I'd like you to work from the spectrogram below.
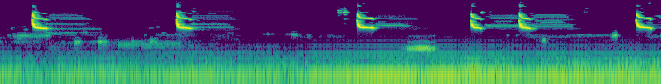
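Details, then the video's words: Black-capped white-eye, known locally as pleci black capped, giving six short, sharp chirps, each sliding steeply downward, spaced irregularly one to two seconds apart against a quiet background. "SUARA BURUNG PLECI BLACK CAPPED"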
